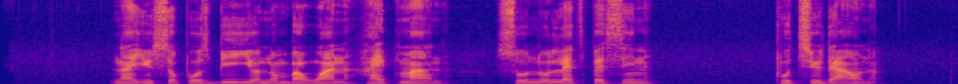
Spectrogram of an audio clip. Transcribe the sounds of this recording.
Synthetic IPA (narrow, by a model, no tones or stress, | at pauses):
najusɔpʰosbijɔnɔ̃mbəwãnhaɪpmãn | sonũlɛtpɛsĩn | pʰutʰjudãʊ̃n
